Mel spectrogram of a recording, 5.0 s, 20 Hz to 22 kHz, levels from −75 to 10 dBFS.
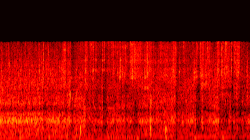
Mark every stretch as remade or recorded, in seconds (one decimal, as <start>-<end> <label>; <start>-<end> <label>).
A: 0.0-1.2 recorded; 1.2-4.2 remade; 4.2-5.0 recorded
